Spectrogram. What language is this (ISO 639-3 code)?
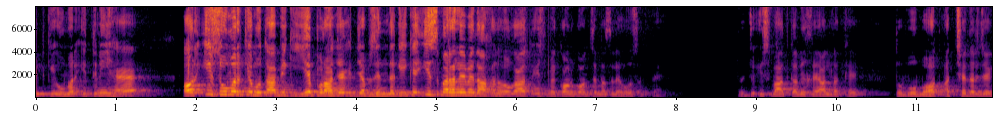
urd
